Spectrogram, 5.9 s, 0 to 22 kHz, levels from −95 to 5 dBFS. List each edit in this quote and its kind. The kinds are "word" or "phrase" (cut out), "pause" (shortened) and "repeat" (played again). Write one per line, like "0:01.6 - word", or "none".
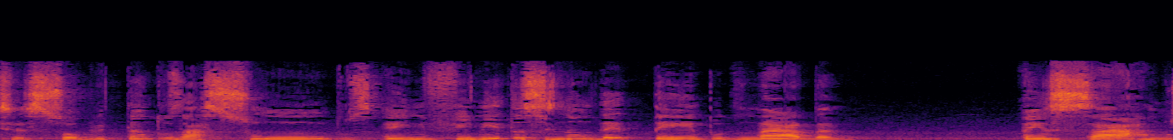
0:02.7 - phrase
0:03.7 - word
